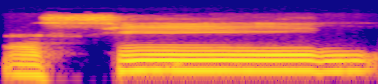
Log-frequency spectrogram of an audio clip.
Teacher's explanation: 3 আলিফ টান দিয়ে পড়তে হয়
